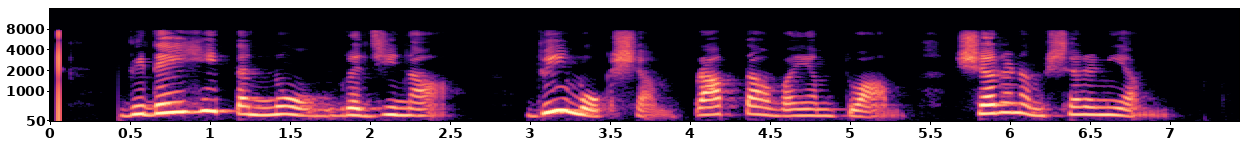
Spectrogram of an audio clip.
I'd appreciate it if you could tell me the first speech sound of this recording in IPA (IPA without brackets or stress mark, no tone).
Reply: ʋ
